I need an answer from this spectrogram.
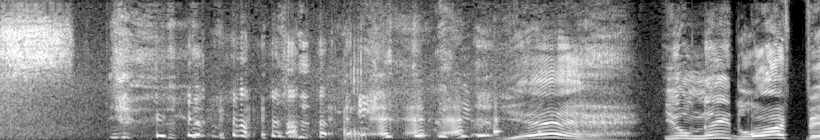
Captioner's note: giggling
